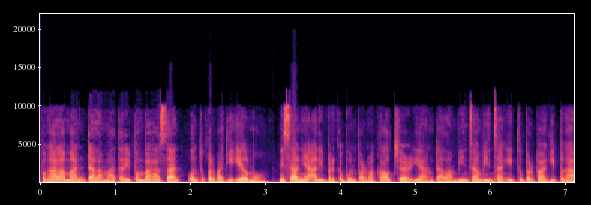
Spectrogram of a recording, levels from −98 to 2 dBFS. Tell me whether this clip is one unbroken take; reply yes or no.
yes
